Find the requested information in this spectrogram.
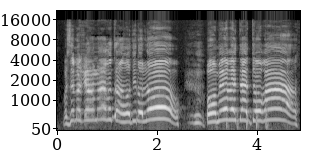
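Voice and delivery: high, loud back-and-forth, last words slow; heated shout. Retold or imitated. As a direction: cut him off with a loud no. Heated exchange.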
